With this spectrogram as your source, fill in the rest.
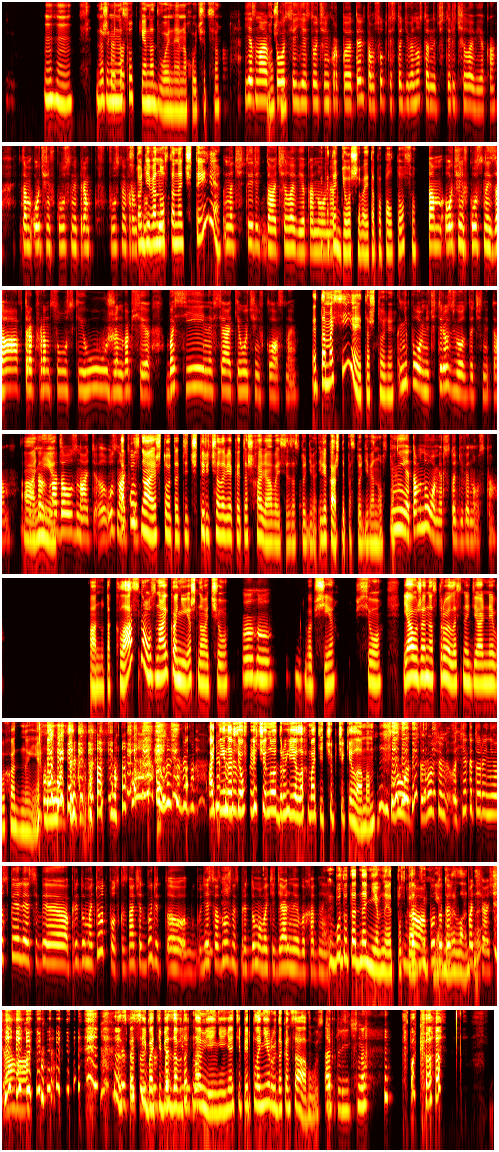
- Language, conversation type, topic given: Russian, unstructured, Что для тебя идеальный выходной?
- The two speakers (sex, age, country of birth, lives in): female, 45-49, Ukraine, Spain; female, 45-49, Ukraine, Spain
- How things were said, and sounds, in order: other noise; other background noise; tapping; background speech; laughing while speaking: "прекрасно жить себе по"; laugh; laugh; laugh; chuckle; chuckle; laughing while speaking: "Пока"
